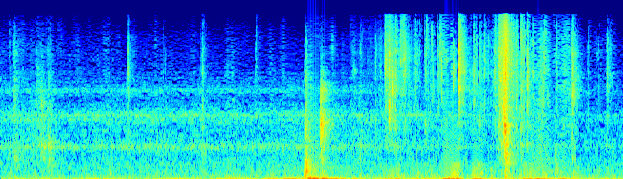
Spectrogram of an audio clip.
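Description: Topps trading cards being shuffled through by hand, the cards sliding and flicking against each other. It is faint at first, then comes in several short, sharp rasps from about halfway in, the loudest shortly before the end.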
